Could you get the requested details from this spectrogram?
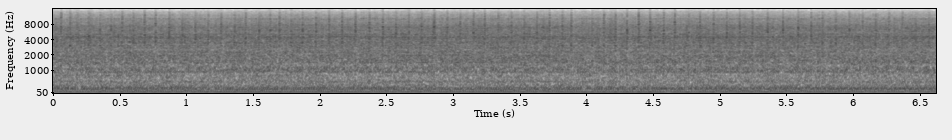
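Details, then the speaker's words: Toro Powerlite single-stage snow blower, model 381182, 98cc two-stroke, just started, old primer bulb: loud, lumpy, uneven putter; owner thinks it needs warm-up time, not running too badly. Rough running. "Looks to me like it needs some warm-up time, but it wasn't actually running too bad."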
